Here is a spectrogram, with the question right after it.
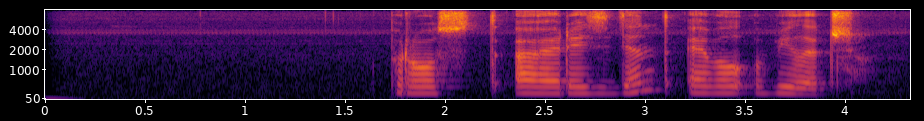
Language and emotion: Russian, neutral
